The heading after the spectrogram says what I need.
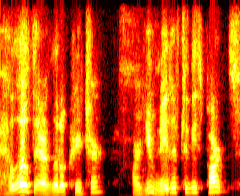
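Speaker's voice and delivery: intrigued, fascinated, curious, wondering tone. Player's character walks up to a kobold and greets it: fascinated. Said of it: "kind of fascinated".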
